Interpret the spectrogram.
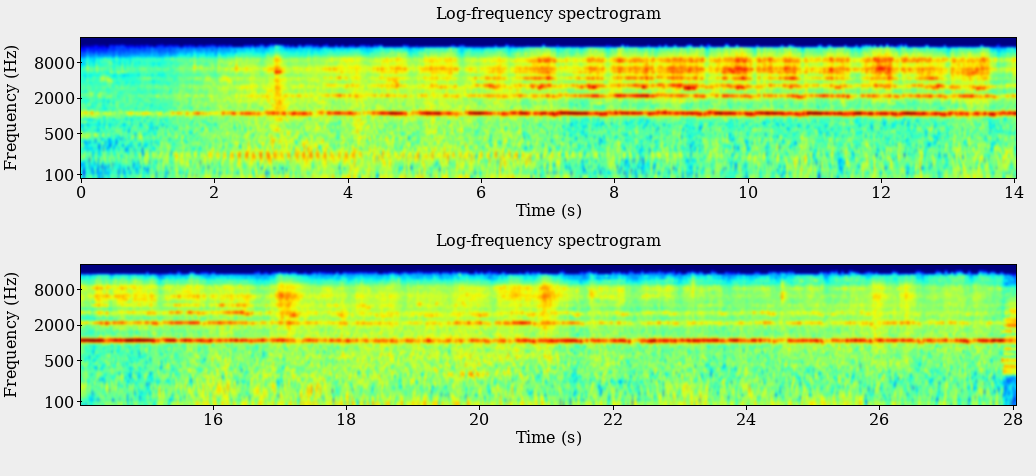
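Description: Freight train cars rolling past over a grade crossing: a steady rumble with wheel clicks under a continuous high-pitched squeal.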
